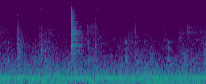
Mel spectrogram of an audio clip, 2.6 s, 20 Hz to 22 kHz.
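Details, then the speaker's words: Used Whirlpool 29-inch dryer, heard from a distance: faint thuds about every half second, one clunk per rotation from the warped drum striking, carrying into the next room. "the most irritating factor about this is that as soon as you move further away from the thing the dryer you do not hear the sound of the dryer so much but the clunk still carries"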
